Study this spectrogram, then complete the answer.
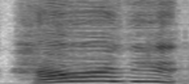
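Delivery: very high, loud shriek; shrill incredulous cry; outraged disbelief. Real, not acted. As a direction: squeal in disbelief. Baffled by enemy.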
